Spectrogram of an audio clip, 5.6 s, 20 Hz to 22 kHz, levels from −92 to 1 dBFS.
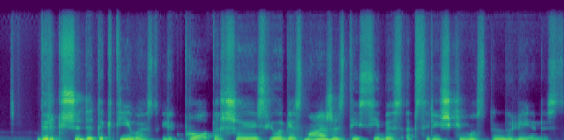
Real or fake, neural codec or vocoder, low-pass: fake; autoencoder, 48 kHz, 32 numbers a frame, DAC-VAE, trained on Japanese speech; 19.8 kHz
